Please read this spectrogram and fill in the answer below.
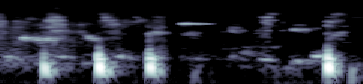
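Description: A few faint, short thumps over a video-call connection, three in quick succession about a third of a second apart in the first second.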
